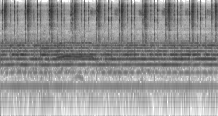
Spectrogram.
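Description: Live music from a duo of stringed instrument and drum kit: one long held note over a steady low drone, with quick cymbal strikes throughout.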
